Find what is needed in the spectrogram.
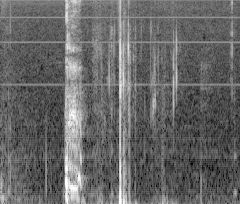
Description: I was sick when i recorded this so yeah sorry in advance for any coughing during the video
